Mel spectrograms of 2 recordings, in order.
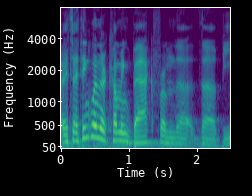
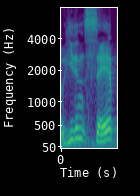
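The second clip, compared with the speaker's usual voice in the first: ordinary delivery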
